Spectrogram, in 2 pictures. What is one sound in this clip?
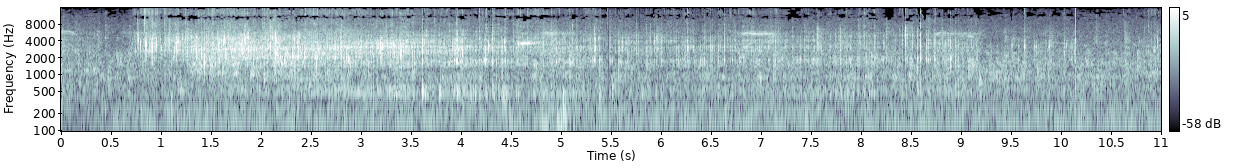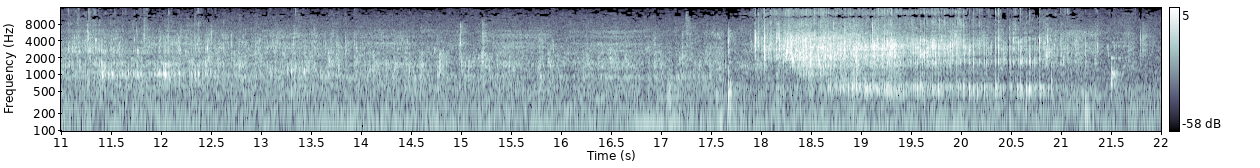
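Liquid pours from a pot and splashes into a strainer.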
